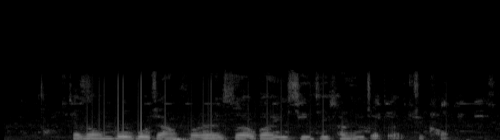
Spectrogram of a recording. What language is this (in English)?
Chinese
